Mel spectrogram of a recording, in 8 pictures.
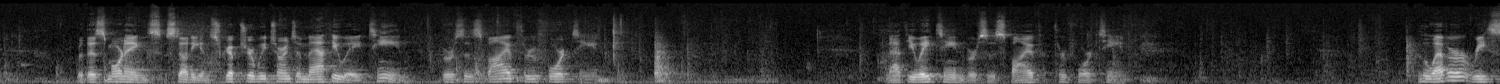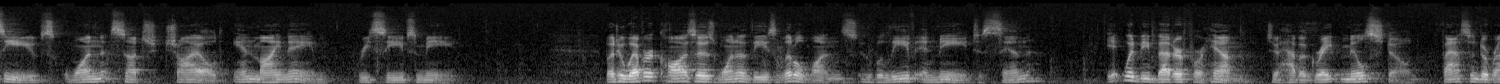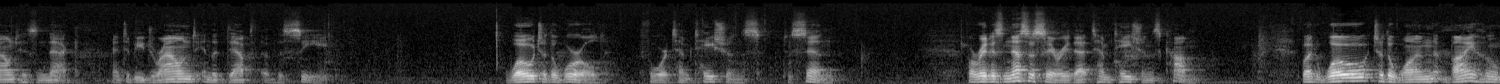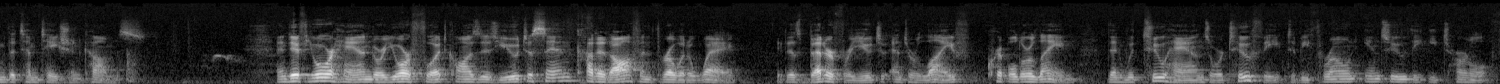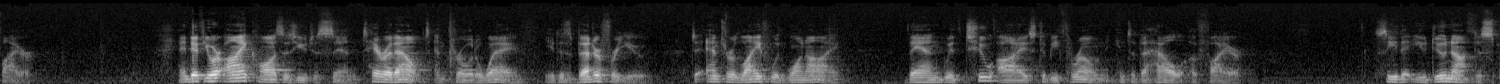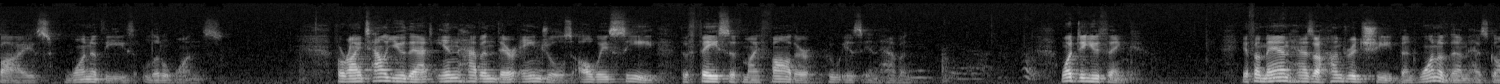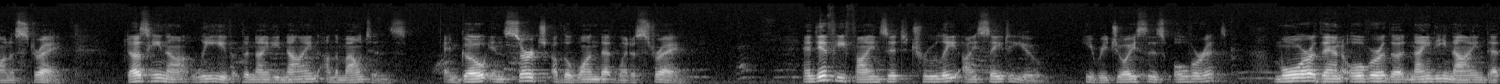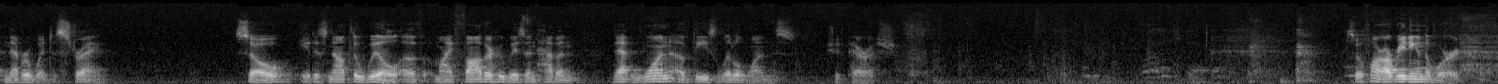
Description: Gospel of Matthew Passage: Matthew 18:5-14 Service Type: Sunday Morning Service Download the order of worship here .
